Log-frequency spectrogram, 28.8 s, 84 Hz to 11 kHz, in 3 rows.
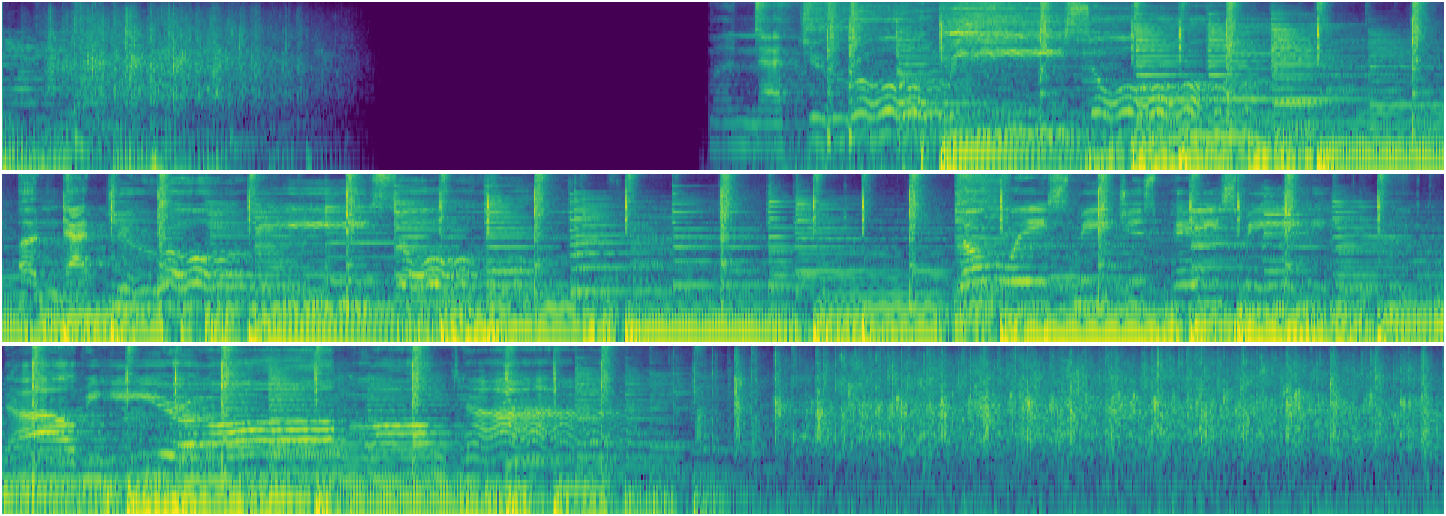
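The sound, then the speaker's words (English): An audience at the 75th annual convention of the Ohio Federation of Soil and Water Conservation Districts, recorded for Town Hall Ohio, applauds briefly, then after a short silence a lively music stretch plays, and the audience breaks into steady clapping again near the end, moderately loud. “Those are the people that I paid to applaud.”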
